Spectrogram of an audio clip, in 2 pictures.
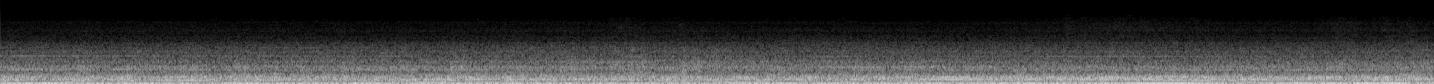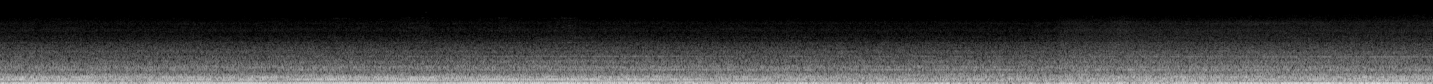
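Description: Inside the carriage of a Hanshin Railway express electric train running at speed: a steady rumble of wheels on rails with a faint constant hum, a little louder near the end as it runs past a station platform.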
